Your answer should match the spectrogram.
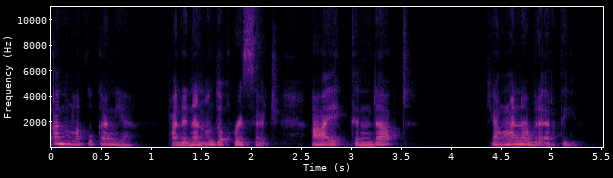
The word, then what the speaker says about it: research: When it comes to noun, the pronunciation is research.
